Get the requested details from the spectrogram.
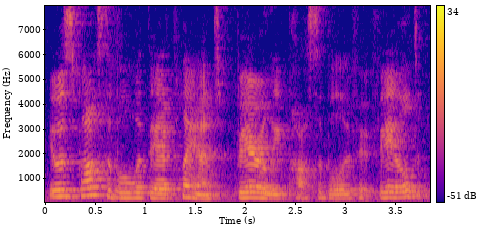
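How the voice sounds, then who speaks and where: A woman's voice: medium pitch, creaky, far from the mic, slight background noise. Woman reading a novel in an echoey room. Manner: steady, measured narration. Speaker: audiobook reader.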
